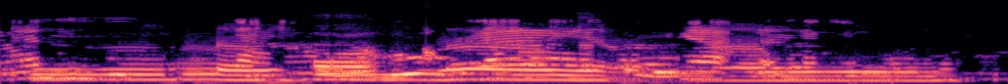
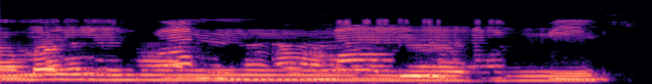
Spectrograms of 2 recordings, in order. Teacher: Itu mim dan nun bertasdid ya. Itu harus ditahan 2 harokat, 3 ketukan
